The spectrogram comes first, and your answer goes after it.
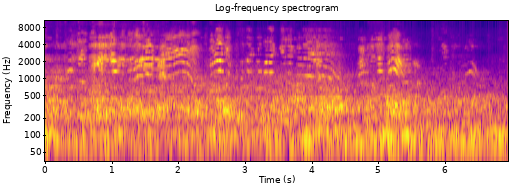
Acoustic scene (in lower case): residential area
